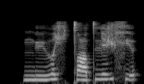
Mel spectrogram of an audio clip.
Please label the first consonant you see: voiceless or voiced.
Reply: voiced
